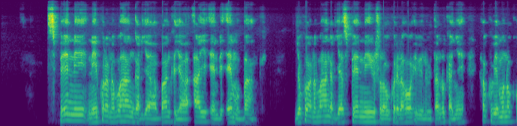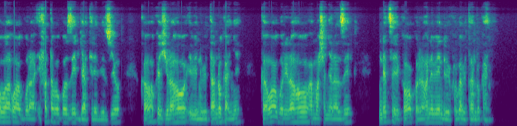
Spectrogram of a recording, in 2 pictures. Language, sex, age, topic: Kinyarwanda, male, 36-49, finance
